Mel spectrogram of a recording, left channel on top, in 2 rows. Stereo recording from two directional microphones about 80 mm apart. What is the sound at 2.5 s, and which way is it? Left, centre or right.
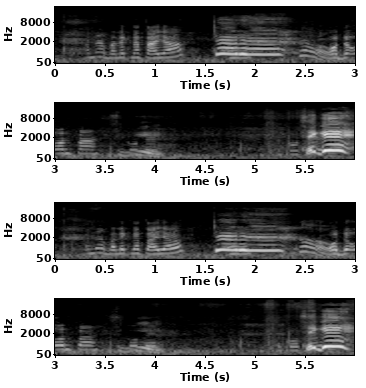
Speech, left.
